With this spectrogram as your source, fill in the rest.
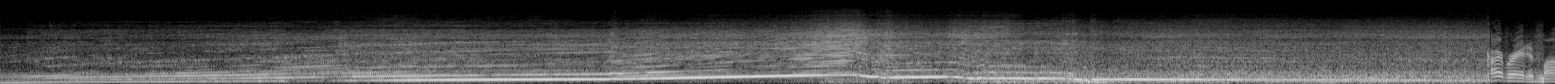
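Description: A carbureted 1999 SRAD 600 sport bike with red velocity stacks from a 1998 model is ridden and revved up through the gears. The close, loud engine note climbs in pitch, dips at each shift and then holds a steady drone.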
